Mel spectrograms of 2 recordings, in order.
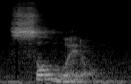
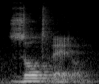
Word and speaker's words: Soltwedel: And the pronunciation? Soltwedel.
